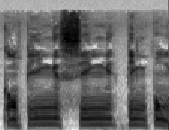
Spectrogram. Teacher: Ça veut dire que là, l'air ne passe que par le nez et j'ai placé ma voix que dans le nez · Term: son nasal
